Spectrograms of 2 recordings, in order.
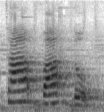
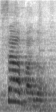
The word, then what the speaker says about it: sábado: So in this part, the first part of the word we have to pronounce stronger, okay? So it is sábado.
